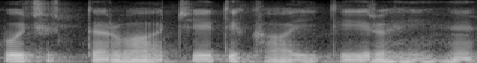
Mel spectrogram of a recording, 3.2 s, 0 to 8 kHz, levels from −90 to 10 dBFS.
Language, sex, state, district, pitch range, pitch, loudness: Hindi, male, Madhya Pradesh, Katni, 80-95 Hz, 90 Hz, -18 LUFS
